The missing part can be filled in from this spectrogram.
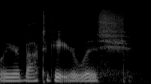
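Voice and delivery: ominous threatening voice. Reading a chat message aloud: ominous, threatening reading. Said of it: "why did it sound so ominous when she said it".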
